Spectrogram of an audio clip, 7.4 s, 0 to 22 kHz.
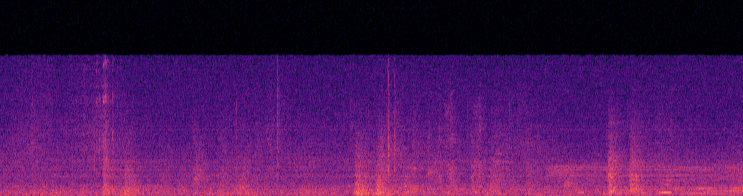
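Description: Running noise heard inside the car of a JR Kyushu 813 series electric train: a steady rumble of wheels on rail, broken by a few sharp knocks as the wheels pass rail joints. A faint high tone comes in near the end.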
